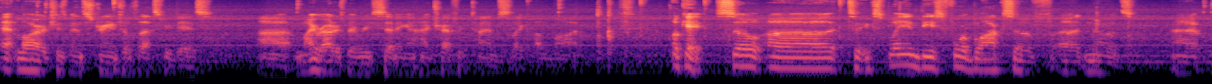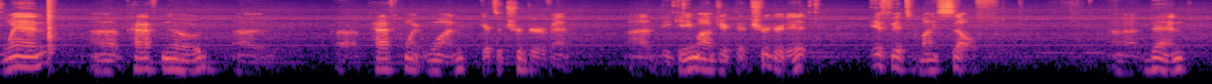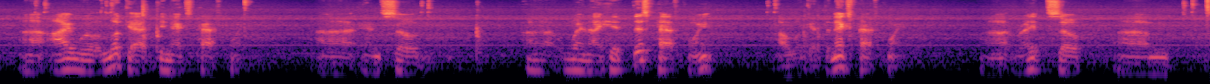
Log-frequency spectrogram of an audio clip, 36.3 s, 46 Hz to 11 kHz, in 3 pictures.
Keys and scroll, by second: 1.2 super+v.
